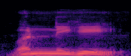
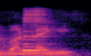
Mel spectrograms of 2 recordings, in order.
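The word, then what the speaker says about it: वह्निः: Either you do that, otherwise you say, you pronounce nakara first, followed by hakara. Vannihi. Simple, it's not difficult. Yeah. Not vannahi.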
